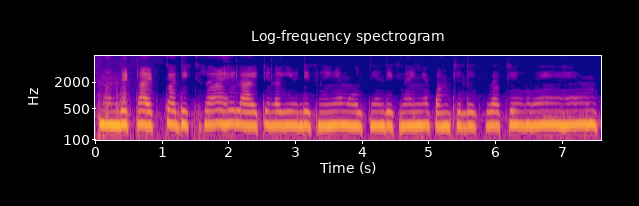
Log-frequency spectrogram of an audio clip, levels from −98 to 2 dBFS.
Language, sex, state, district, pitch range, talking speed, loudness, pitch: Hindi, female, Maharashtra, Dhule, 210-220 Hz, 165 wpm, -28 LUFS, 215 Hz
